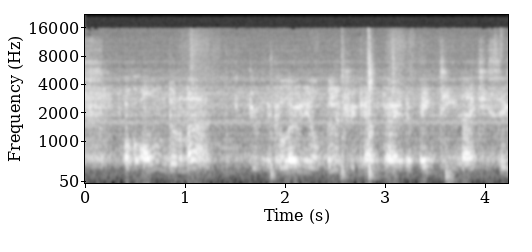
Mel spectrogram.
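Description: Talk from a radio playing in the background, thin and without bass, running through the whole stretch.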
